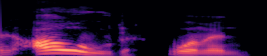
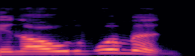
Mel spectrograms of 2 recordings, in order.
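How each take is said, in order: First: Put-on OLD punched, with "woman" dropping lower; stress on OLD. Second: WOMAN gets the emphasis, falling at the end; stress on WOMAN. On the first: Shown as a demonstration. Correcting the misplaced emphasis on Aunt May's description, stress on OLD. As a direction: hit the word "old" hard, then fall away. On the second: Real, not acted. Describing who Aunt May is meant to be, stress on WOMAN. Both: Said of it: "Put the emphasis on the wrong part".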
